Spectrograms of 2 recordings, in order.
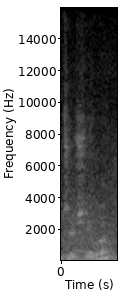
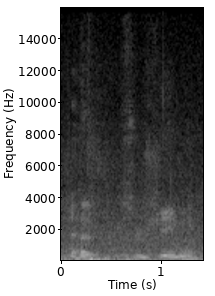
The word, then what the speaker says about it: Tsushima: I was all like, I totally need to get Bash to pronounce that. Ghost of Tsushima? Yeah. Sushimi. Sushimi. Yeah, that's what I thought it was too. No, because it's I saw it Tsushima.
